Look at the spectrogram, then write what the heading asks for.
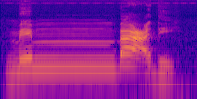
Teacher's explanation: নুন সাকিনের পরে যদি বা আসে তাহলে নুনের উচ্চারণটা মিম দ্বারা পরিবর্তন হয়ে যায়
